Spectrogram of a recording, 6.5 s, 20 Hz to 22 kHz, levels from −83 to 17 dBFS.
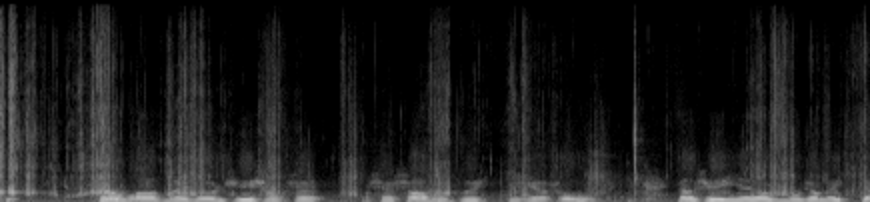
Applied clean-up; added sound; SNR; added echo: none; Chewing, mastication; 17 dB; none.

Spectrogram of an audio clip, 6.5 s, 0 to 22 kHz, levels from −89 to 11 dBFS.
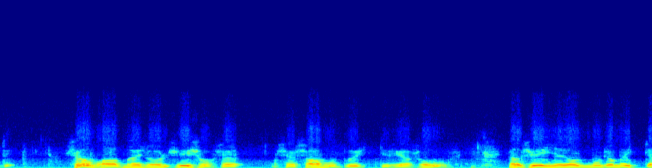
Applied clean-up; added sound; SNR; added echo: none; none; none; none.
